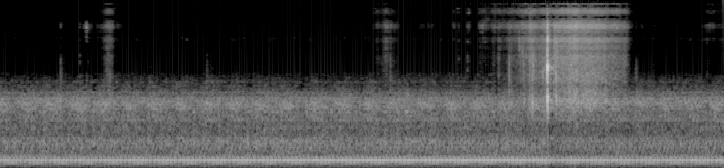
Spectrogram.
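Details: Endoscopic microsuction of deep impacted ear wax trapped in the ear canal isthmus near the eardrum, adult female: steady suction hum with crackling and a brief sharp slurp as wax is drawn in.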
